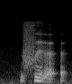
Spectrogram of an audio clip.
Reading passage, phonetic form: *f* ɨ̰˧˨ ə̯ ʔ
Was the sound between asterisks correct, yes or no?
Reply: yes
